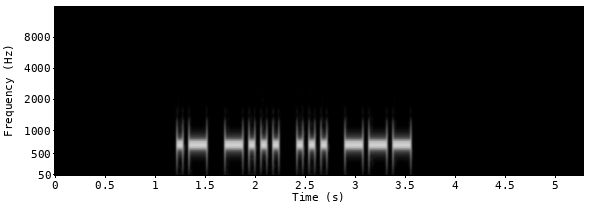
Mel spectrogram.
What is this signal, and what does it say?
Morse code, heard as a keyed tone, about 20 wpm, 700 Hz. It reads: ABSO
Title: Build A Word - 2 Letters At A Time - 8-Letter Words - 20wpm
